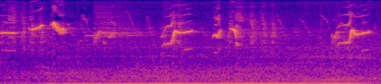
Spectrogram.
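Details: Javan white-eye song used to coax a reluctant bird into singing; short bright chirps and bent whistled notes come in scattered bursts about a second apart, with a constant low hum underneath.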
